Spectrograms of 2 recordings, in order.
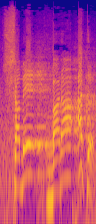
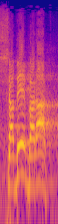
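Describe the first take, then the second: First: The last word is said as three syllables. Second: The last word is said as two syllables. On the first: This is not how it is usually said locally. "ये नहीं पढ़ा जाता" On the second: This is the usual way it is said locally. "हमारे यहां यह पढ़ा जाता है"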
